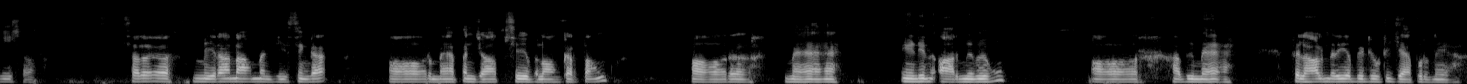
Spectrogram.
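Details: Adult man who stammers, taking part in a Hindi-language stammering support session; real stuttering.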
